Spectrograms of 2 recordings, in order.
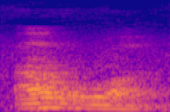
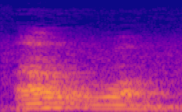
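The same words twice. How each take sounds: The two takes are said the same way.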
